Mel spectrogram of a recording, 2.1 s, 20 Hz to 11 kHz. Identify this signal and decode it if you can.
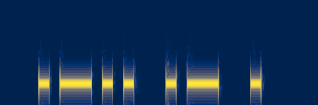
Morse code, heard as a keyed tone, about 17 wpm, 700 Hz. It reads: LAE
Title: USA Call Sign Postfixes - 3 Letters 17wpm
